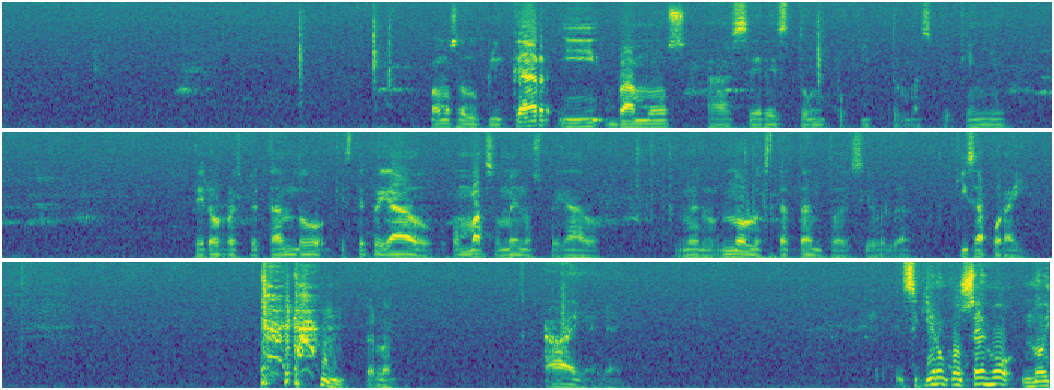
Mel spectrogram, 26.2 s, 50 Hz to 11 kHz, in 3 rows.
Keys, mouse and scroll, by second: 3.2 ctrl+d, 7.0 ctrl+click, 14.1 Down, 14.3 Left, 15.1 Down, 22.5-23.1 ctrl+scroll up 4, 24.3-25.4 scroll up 6, 26.1 scroll up 2.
